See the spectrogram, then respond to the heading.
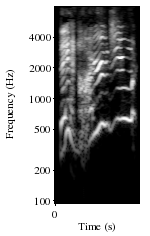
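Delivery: incredulous squeal, very high, loud and slow.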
